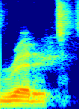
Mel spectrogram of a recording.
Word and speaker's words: Redditt: so old it's it's Reddit like the website Reddit it only has two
